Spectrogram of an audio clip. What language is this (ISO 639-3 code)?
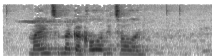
kat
